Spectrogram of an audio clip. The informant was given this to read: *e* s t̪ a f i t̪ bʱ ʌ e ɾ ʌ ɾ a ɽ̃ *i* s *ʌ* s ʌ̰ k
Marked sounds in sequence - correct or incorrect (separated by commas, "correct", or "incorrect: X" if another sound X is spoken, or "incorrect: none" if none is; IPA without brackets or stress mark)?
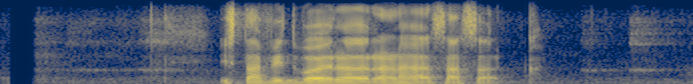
incorrect: i, incorrect: a, incorrect: a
